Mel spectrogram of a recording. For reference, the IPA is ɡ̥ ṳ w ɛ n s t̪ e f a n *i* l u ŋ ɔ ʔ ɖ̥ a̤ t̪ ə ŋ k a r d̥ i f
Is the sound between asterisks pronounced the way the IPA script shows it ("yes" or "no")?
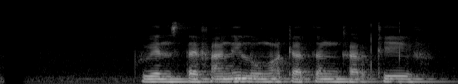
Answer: yes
